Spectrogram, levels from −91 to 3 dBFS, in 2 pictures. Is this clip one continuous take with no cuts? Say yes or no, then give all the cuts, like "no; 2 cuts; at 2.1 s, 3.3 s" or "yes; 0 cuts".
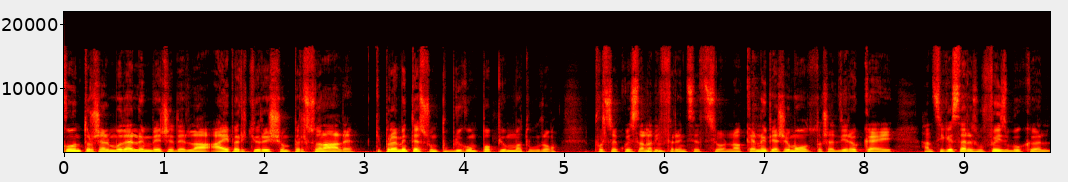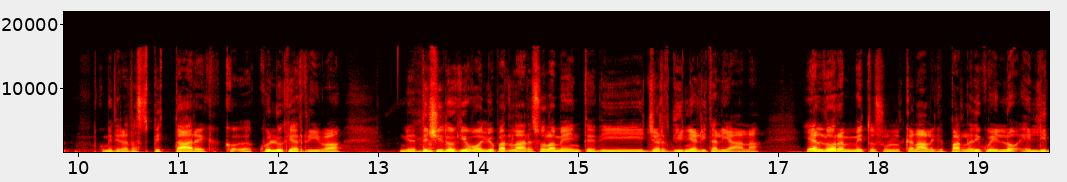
yes; 0 cuts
